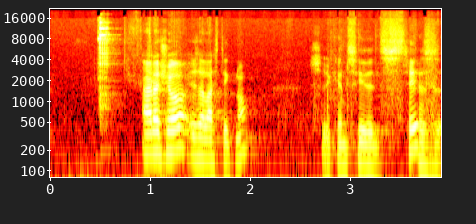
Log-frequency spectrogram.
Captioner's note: non-english speech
